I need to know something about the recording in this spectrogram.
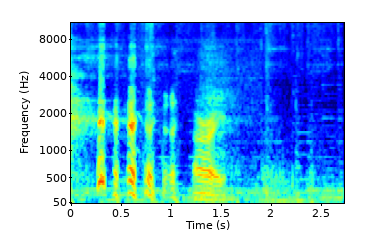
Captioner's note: laughs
